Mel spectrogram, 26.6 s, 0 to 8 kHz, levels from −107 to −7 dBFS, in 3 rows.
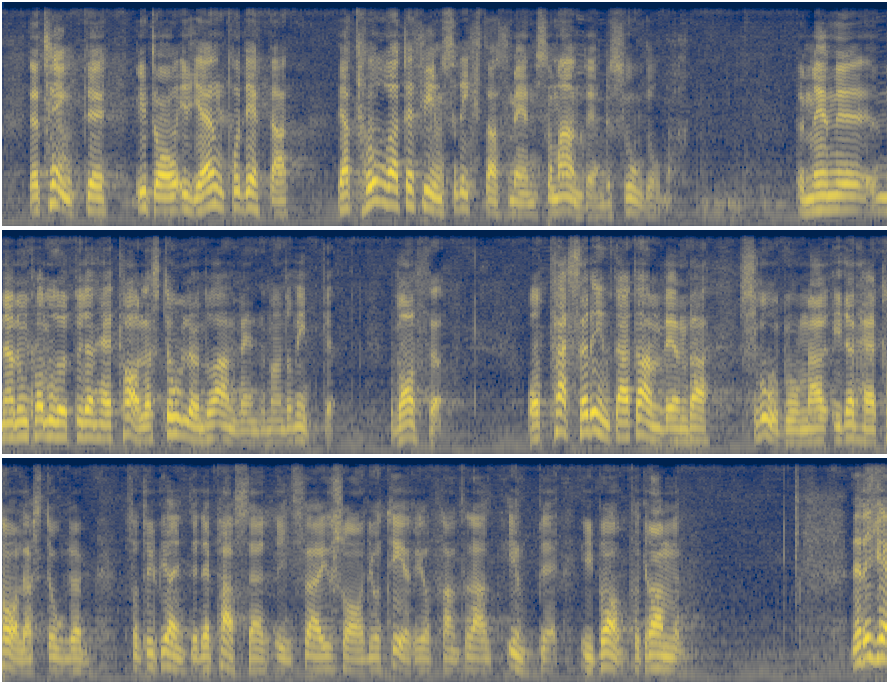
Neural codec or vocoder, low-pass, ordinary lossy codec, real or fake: codec, 44.1 kHz, 3.4 kbps, Pupu-Codec; 7.2 kHz; none; fake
